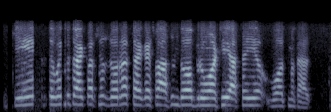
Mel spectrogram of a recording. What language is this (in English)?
Kashmiri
